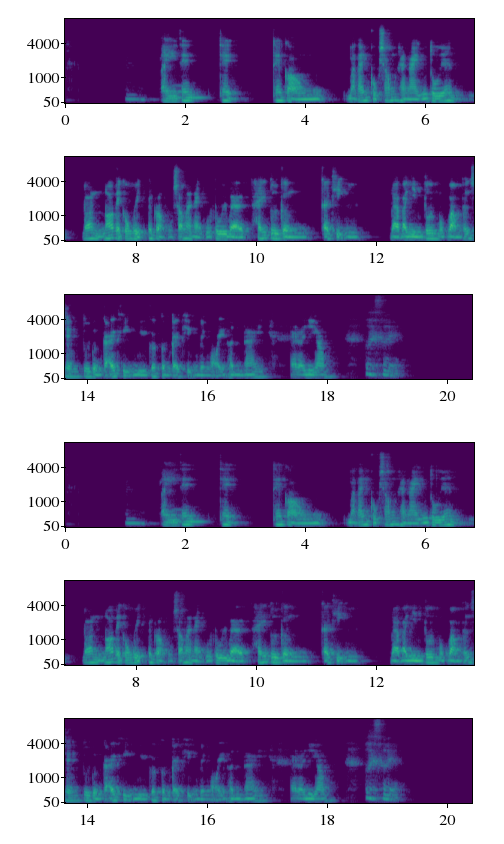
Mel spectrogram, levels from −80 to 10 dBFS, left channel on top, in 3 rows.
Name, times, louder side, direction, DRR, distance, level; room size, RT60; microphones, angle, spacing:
voice 1, 1.0-2.3 2.7-2.9 17.1-17.4 18.3-19.2, right 1 dB, 60° right, 2 dB, 2.3 m, -39 dB
voice 2, 1.6-2.1 2.6-2.8 3.5-4.3 4.7-6.8 7.1-11.7 12.2-18.1, left 2 dB, 70° left, 12 dB, 1.1 m, -28 dB
17.0 x 6.8 x 5.5 m, 0.42 s
head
